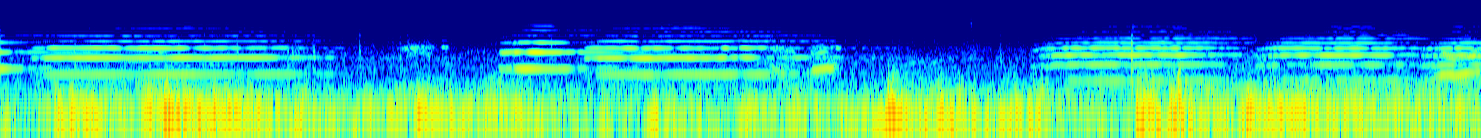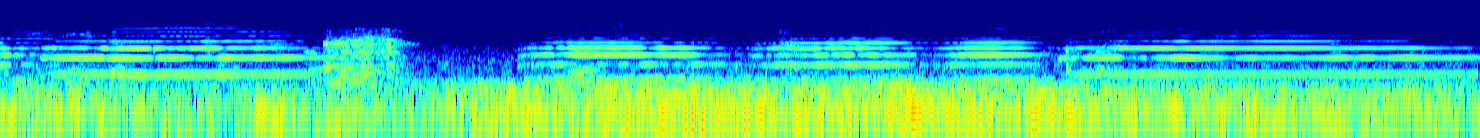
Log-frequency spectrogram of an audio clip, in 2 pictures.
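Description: A brass instrument playing a slow melody in one line of long held notes, with short breaks between phrases, heard from some distance across an open parade ground.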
